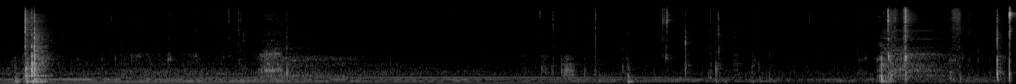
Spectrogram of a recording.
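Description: Clicks and snaps of hand-held eyelet-setting pliers being handled and squeezed on card to set a metal eyelet: a sharp click right at the start, a few light clicks through the middle, and a quick run of clicks near the end.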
